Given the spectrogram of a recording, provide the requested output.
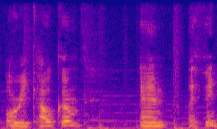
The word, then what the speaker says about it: Orichalcum: as for Ori calcum this bait is pronounced in Japanese but I'm going to stick to the pronunciation or recalcum and I think it's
